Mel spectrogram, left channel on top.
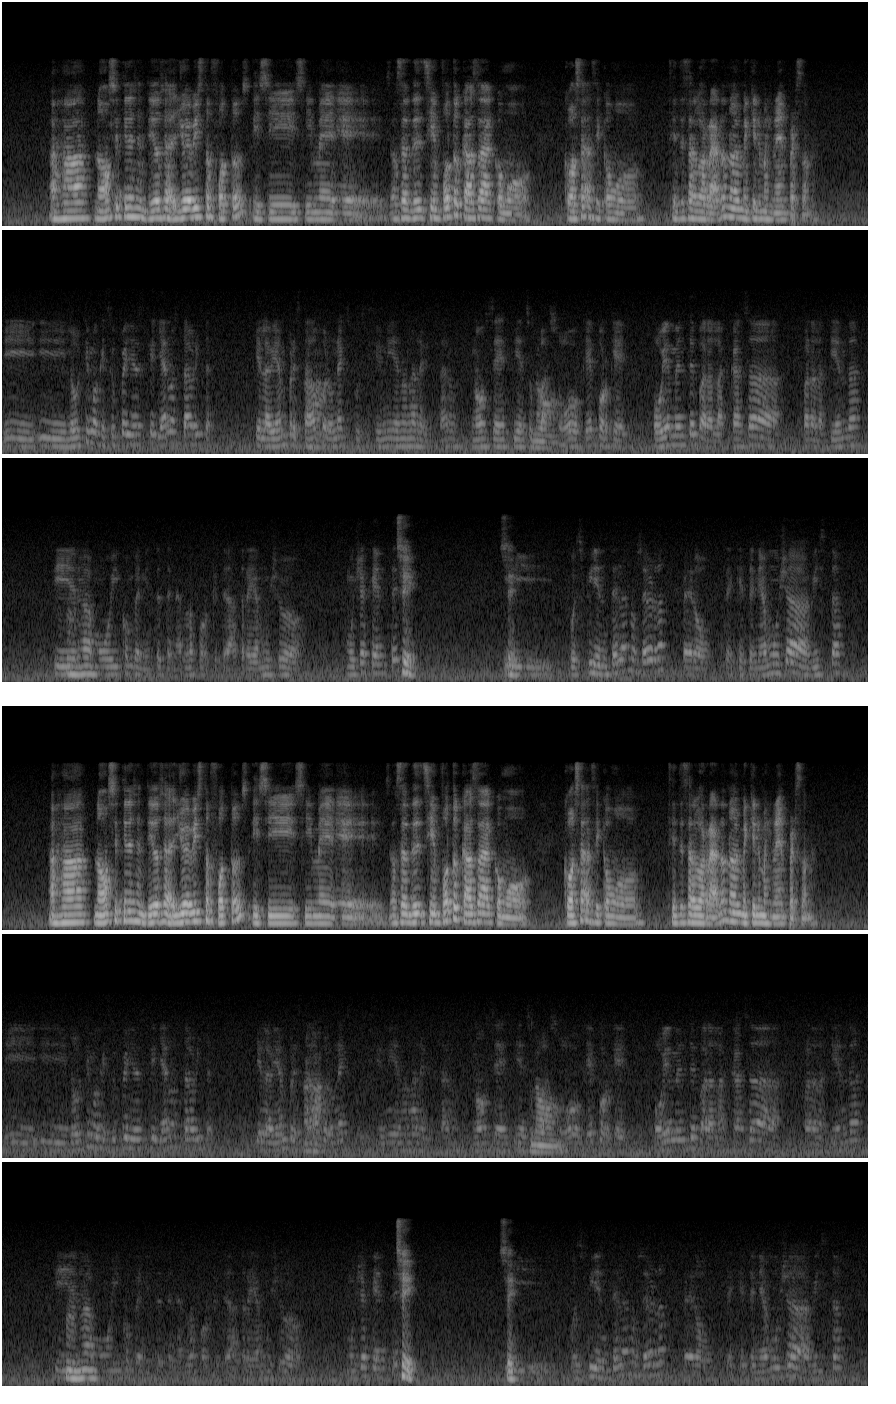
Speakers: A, on the right; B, on the left.
A: Ajá, no,
B: Y,
A: sí
B: la-
A: tiene sentido. O sea, yo he visto fotos y sí, sí me. O sea, de- si en foto causa como cosas, así como sientes algo raro, no me quiero imaginar en persona.
B: y, y lo último que supe yo es que ya no está ahorita, que la habían prestado
A: Ajá.
B: para una exposición y ya no la regresaron. No sé si eso
A: No.
B: pasó o qué, porque obviamente para la casa, para la tienda, sí
A: Ujú.
B: era muy conveniente tenerla porque te atraía mucho, mucha gente
A: Sí, sí,
B: Y pues clientela, no sé, ¿verdad? Pero de que tenía mucha vista,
